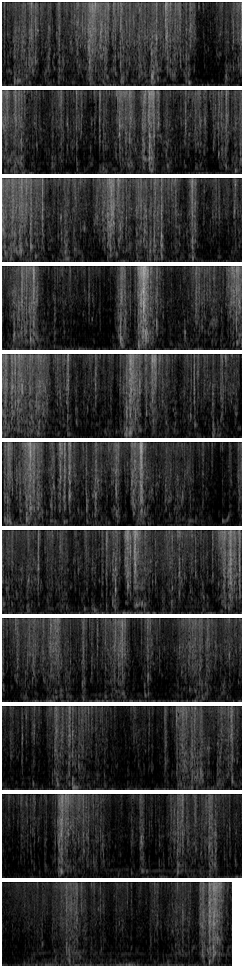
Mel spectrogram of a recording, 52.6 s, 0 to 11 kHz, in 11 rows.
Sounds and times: waves hit the Pier 0:16.1 - 0:52.6

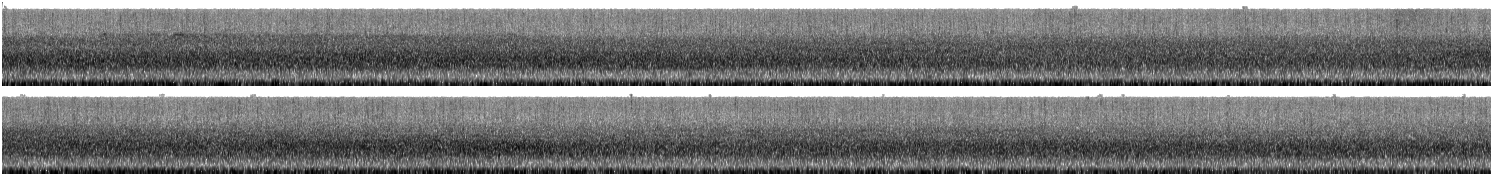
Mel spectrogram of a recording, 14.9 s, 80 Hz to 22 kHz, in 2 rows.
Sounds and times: stream is full 0:00.0 - 0:14.8

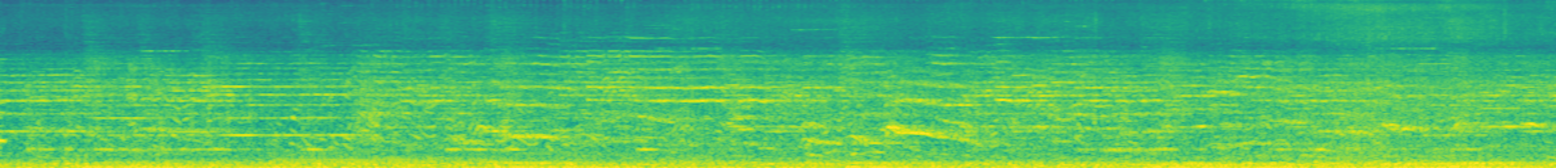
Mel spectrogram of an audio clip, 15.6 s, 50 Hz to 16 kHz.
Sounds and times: Traditional temple festivals 0:00.0 - 0:15.5
Traffic Sound 0:00.0 - 0:15.5

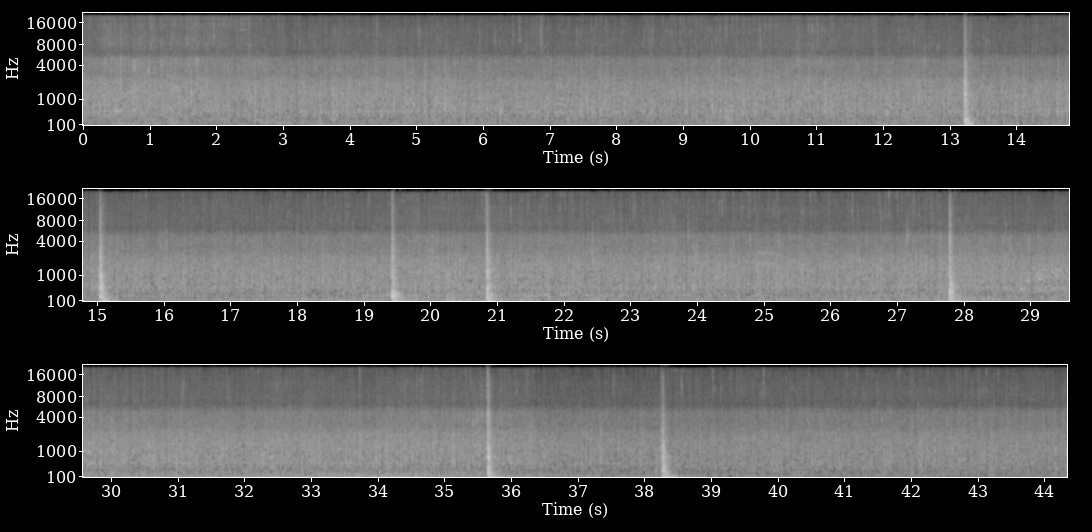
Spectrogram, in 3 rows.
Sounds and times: rain 0:00.0 - 0:44.3
construction 0:00.0 - 0:39.0
people 0:17.5 - 0:31.8

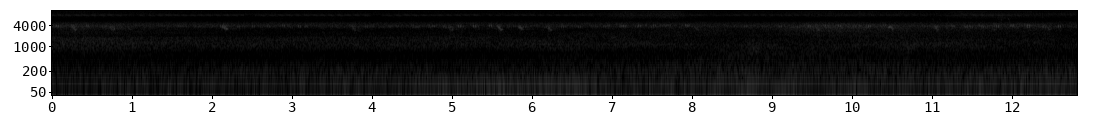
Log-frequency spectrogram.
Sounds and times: insects 0:00.1 - 0:12.8

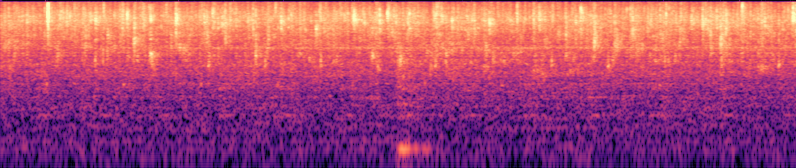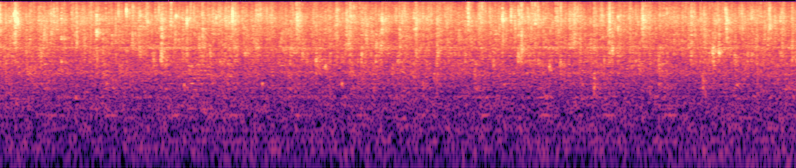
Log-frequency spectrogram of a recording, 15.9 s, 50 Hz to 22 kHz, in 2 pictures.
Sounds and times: Lusaka rains 0:03.5 - 0:06.8

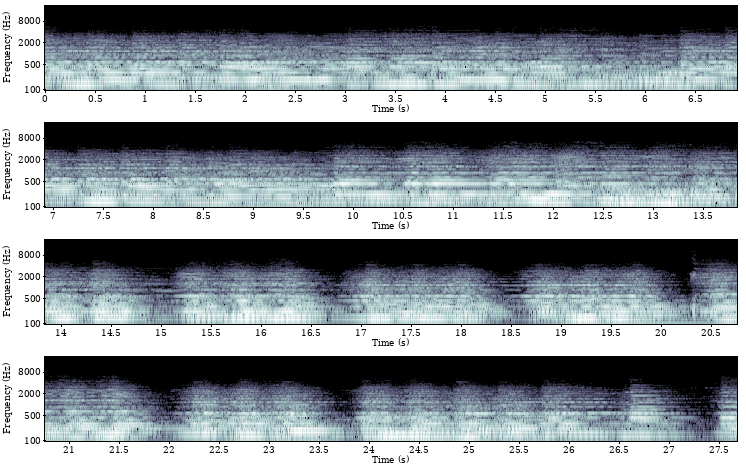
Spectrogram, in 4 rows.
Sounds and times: pupil string concert 0:00.0 - 0:27.6

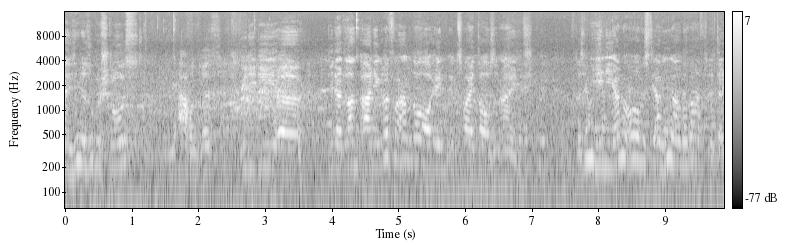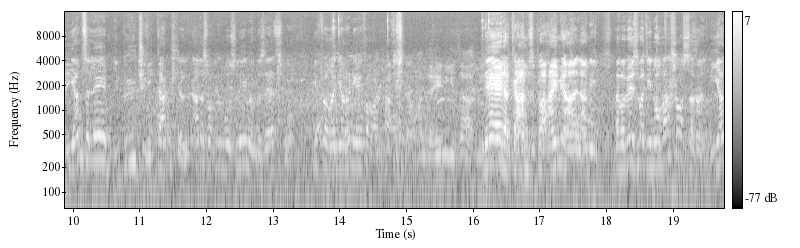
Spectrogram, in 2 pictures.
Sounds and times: Taxifahrer Konversation 0:00.0 - 0:19.7

